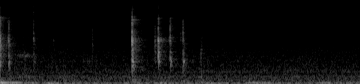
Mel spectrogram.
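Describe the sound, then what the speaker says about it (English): Keystrokes on a computer keyboard come in an uneven run of light clicks, with a couple of sharper taps in the middle, fairly close and quiet against low background hum. "I was typing output, not sure why."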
